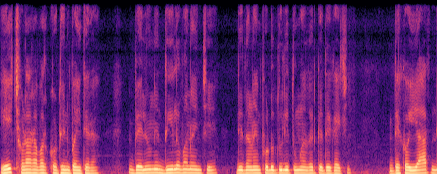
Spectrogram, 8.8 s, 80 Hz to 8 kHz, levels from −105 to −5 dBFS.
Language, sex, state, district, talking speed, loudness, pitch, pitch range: Bengali, male, Jharkhand, Jamtara, 115 wpm, -15 LUFS, 140 Hz, 135-150 Hz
